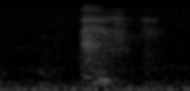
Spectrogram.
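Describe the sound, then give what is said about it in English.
A cat named Felix coughing up a furball: one short, faint, breathy hack with a hissing, wheezy edge, followed by a softer trailing puff, and no talking around it. “That's Felix behind us who, I'm not sure what he's doing. Coughing up a furball.”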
